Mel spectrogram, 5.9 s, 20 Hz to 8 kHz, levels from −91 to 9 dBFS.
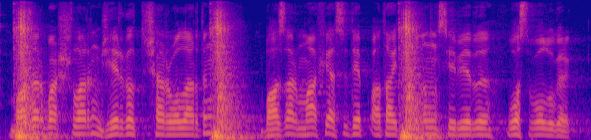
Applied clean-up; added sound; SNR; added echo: none; Slam / Tools; -2 dB; none.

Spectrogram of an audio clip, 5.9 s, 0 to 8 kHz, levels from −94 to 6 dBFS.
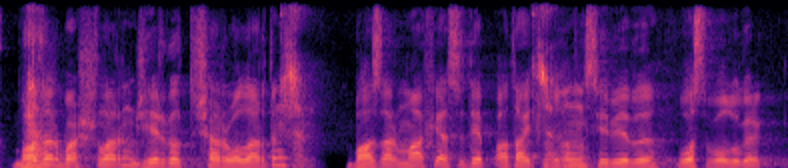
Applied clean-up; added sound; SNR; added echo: neural mask model Resemble Enhance denoiser.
